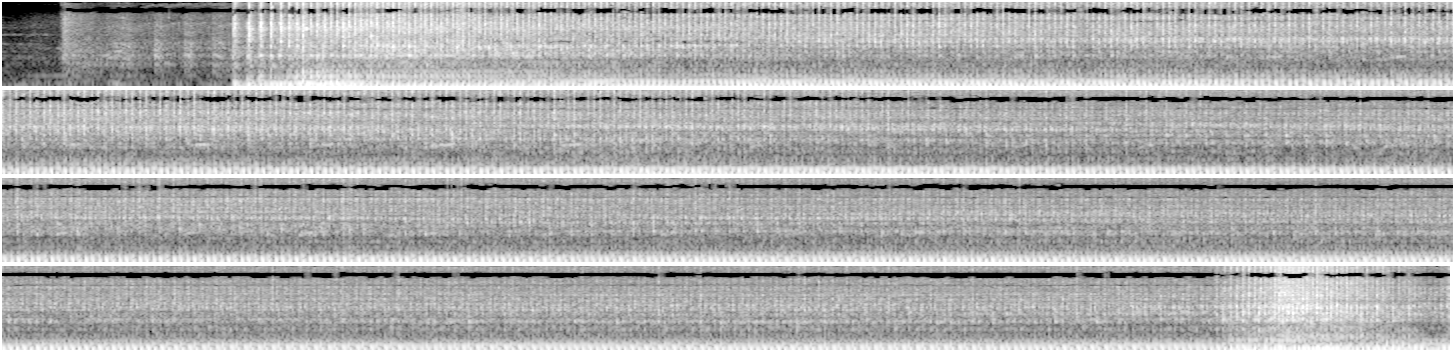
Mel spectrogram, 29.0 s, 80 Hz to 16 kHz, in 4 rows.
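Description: Stage 4-tuned VW up! TSI's turbocharged three-cylinder engine cold-started: a brief crank, then it catches about a second in. It idles loud and steady with the exhaust running out through the open diffuser cutout straight off the turbo downpipe, and gets louder near the end.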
